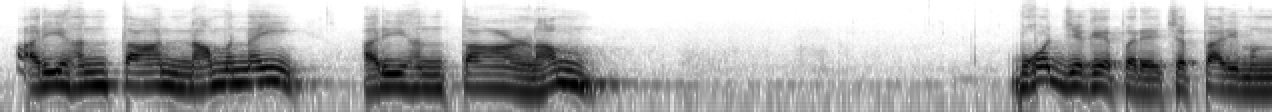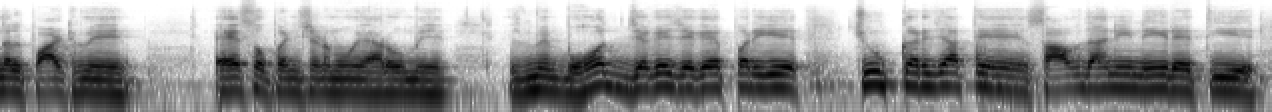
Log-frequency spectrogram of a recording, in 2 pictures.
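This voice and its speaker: A man giving a Jain religious discourse in Hindi, questioning his listeners and reciting scripture slowly. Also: fairly high pitch, warm tone.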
